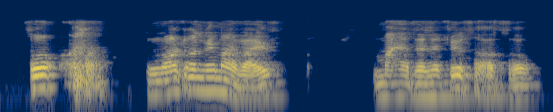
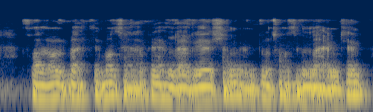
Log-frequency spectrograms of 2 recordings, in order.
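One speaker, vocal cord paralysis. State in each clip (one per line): After voice therapy
Before voice therapy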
